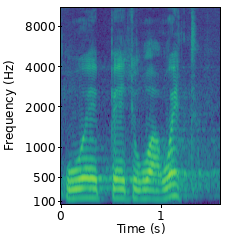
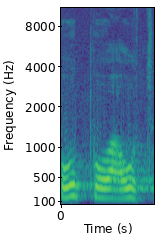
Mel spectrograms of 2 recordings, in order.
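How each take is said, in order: First: Extra e vowels are inserted between the consonants. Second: No extra e vowels are inserted between consonants. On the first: "o también se puede decir Uepetuahuet, porque cuando no se sabe qué consonante había se pone una E" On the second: "yo prefiero pronunciar Upuaut"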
